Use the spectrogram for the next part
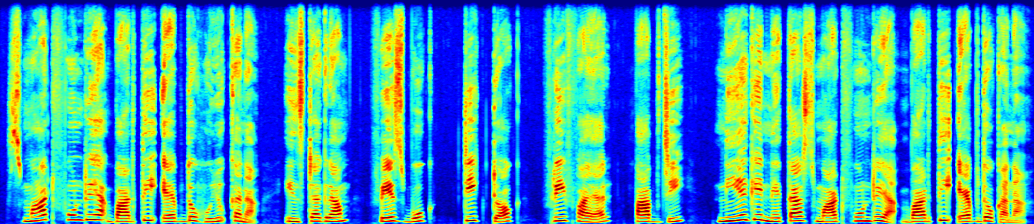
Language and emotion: Santali, neutral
